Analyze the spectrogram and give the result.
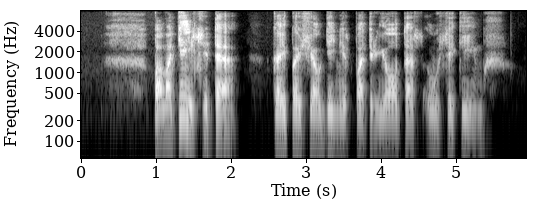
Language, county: Lithuanian, Klaipėda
